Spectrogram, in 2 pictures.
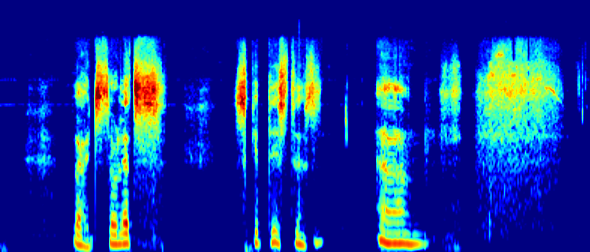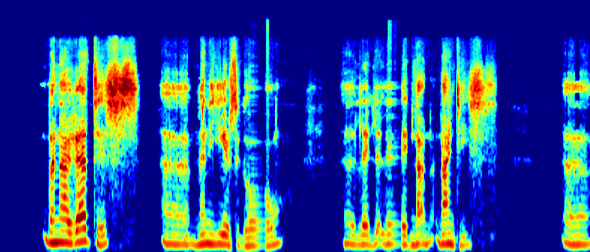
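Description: An older man lectures calmly through a microphone, heard as if over an online call.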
